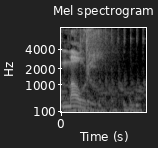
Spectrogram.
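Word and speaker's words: Māori: It's pronounced Maori.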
